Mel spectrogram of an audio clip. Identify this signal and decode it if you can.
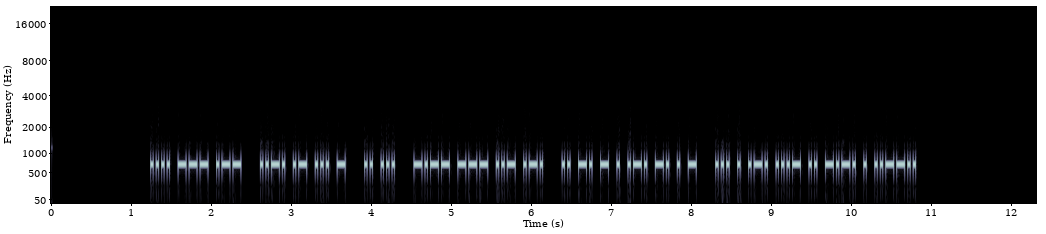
Morse code, heard as a keyed tone, about 36 wpm, 700 Hz. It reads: HOW FAST IS YOUR INTERNET SERVICE?
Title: Sentences from Top 1000 Words - Review Part 4 - 35wpm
